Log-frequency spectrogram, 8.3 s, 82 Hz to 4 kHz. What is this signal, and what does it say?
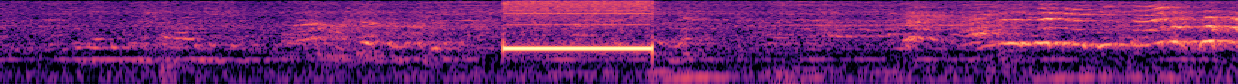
Ringback tone (Europe, 425 Hz), with speech.
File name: out- -2004- - - .28211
